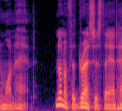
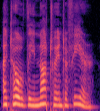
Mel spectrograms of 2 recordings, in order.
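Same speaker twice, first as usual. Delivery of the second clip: high, loud stage scolding; crying out; 11 semitones higher, 5 dB louder than usual. A narrator's reading. Knight rebukes the lion for helping, crying out high. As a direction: scold theatrically in a raised voice. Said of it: "Tooth cried".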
